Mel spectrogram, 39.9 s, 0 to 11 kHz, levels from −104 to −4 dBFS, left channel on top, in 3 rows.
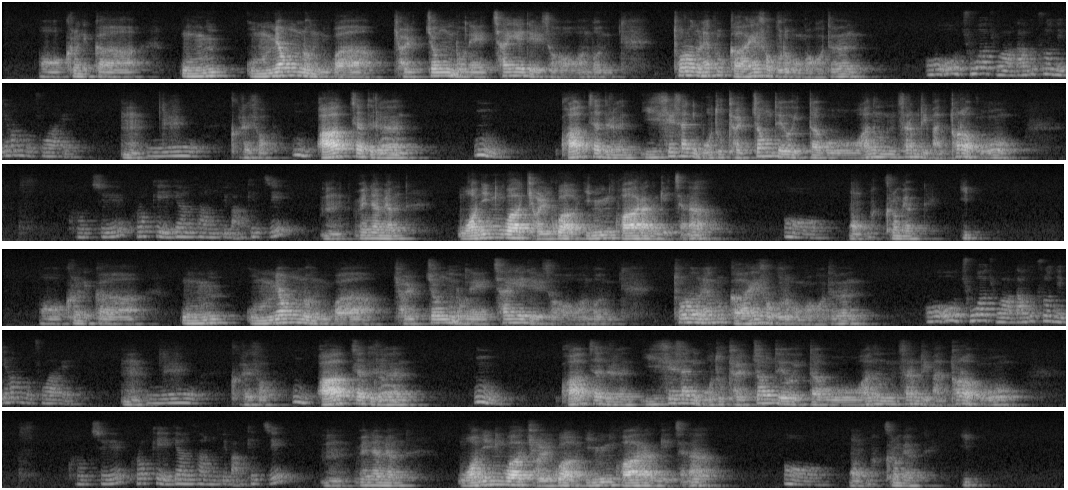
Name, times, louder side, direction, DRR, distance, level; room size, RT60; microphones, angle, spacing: voice 1, 0.5-1.7 2.2-2.7 3.1-4.6 4.9-8.0 8.4-10.7 14.8-15.0 15.4-15.5 16.2-16.6 17.2-18.4 20.3-25.9 30.6-31.6 32.3-35.5 37.2-37.4 37.6-38.0 38.6-38.7, left 2 dB, 45° left, 4 dB, 0.4 m, -35 dB
voice 2, 11.5-14.2 15.1-15.7 16.9-17.1 18.0-18.3 19.2-19.6 26.8-26.9 27.5-30.1 36.4-36.9 37.6-37.8, equal, 50° right, 0 dB, 0.7 m, -47 dB
3.7 x 2.2 x 2.9 m, 0.70 s
head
